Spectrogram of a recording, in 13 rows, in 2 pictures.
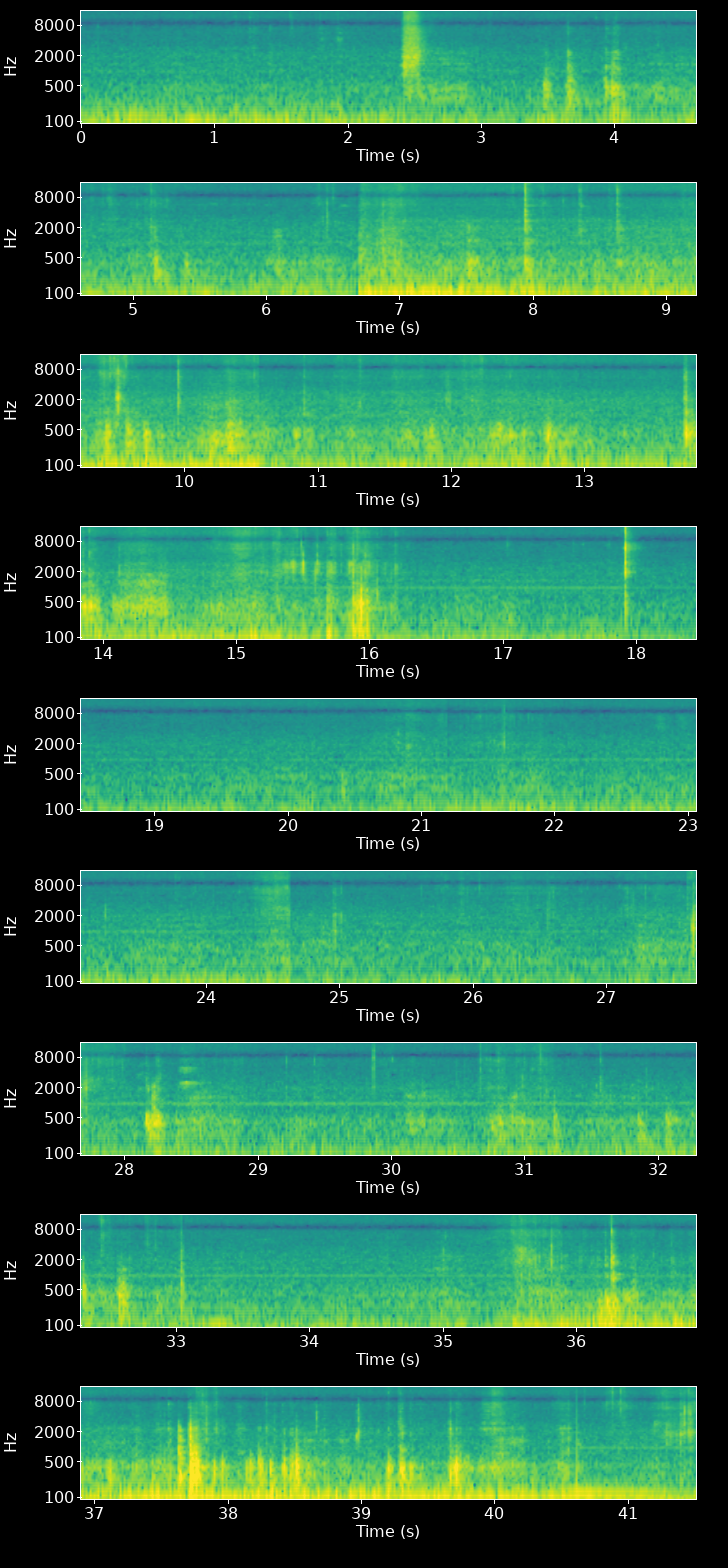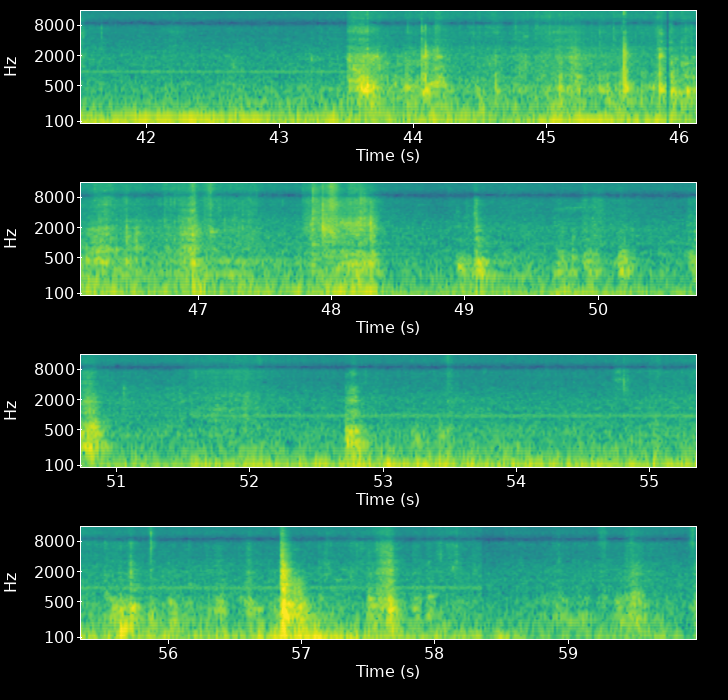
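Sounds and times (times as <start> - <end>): soft plastic rubs and scrapes: 1.8 - 16.3, 20.4 - 33.6, 34.6 - 59.9
low steady hum: 4.0 - 59.6.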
